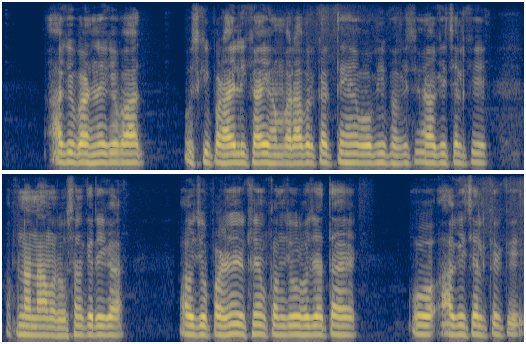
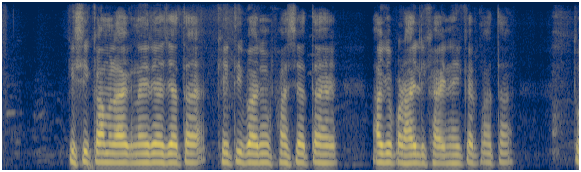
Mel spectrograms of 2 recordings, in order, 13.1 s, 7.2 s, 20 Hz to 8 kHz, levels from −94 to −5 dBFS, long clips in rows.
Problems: constant background noise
